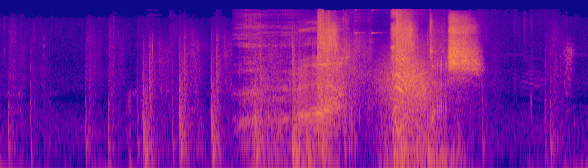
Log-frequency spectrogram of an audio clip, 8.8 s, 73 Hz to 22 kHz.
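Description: Gunfire in the video game Resident Evil 4: a handful of sharp, separate shots at the start, then a longer noisy stretch of heavier gunfire and commotion in the middle, close and fairly loud.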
